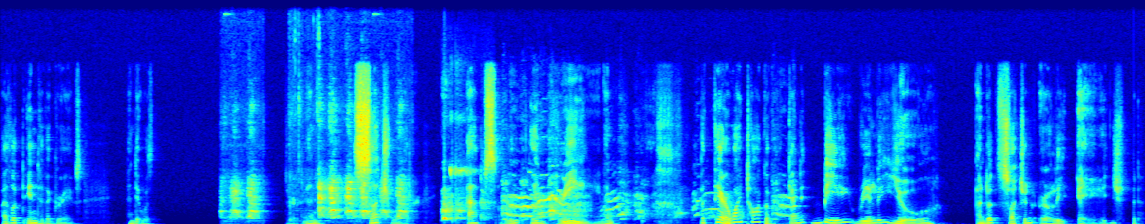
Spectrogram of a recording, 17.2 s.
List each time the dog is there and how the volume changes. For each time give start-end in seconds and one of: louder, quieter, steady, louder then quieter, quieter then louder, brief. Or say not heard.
3.2-11.9 quieter.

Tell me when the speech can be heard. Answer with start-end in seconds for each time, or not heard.
0.0-2.2, 4.3-17.1.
